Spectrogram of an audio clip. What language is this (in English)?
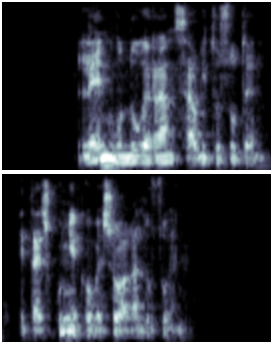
Basque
